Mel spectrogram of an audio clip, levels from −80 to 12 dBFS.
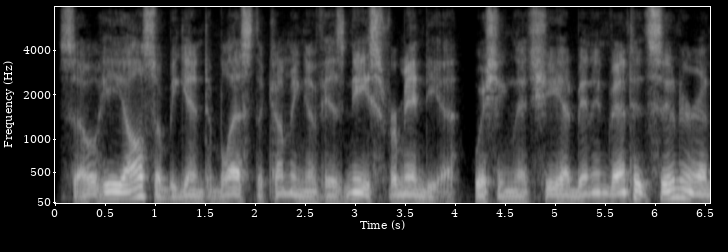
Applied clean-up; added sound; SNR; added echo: none; none; none; none.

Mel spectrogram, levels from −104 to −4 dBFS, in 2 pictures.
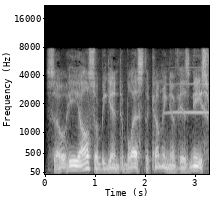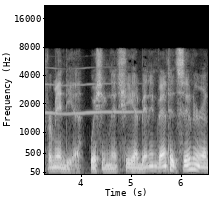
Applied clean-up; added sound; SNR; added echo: none; Wind instrument, woodwind instrument; 17 dB; none.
